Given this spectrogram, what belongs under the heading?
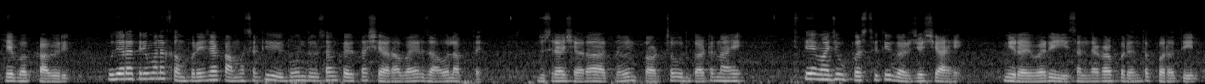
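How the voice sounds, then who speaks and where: A man's voice: a little high, brisk, slight background noise, close to an everyday voice. A man voicing a drunk, abusive middle-aged uncle who talks harshly and scornfully in an audio story. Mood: curt.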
